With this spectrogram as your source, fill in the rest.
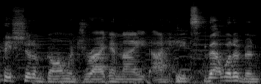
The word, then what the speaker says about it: Dragonite: So usually like you know how dragon knight the I is pronounced I like it's not dragon nit like it's this why this is why I'm a stem major because I can't describe English to save my life. My point meaning the way that the I is pronounced I in Dragonite is because there's like an e at the very end of it.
